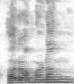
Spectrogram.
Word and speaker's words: रमणं: रमणं केवलं कीर्तनं। रमणं रारा मम्मा अखर, फिर नाना अखर, उहदे उत्ते टिप्पी की मात्रा, नासकी उच्चारण होएगा रमणं।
